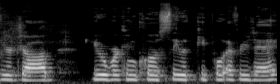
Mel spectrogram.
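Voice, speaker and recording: The speaker is a woman with a fairly high pitch. She talks at a very fast pace. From Massachusetts, US. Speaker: college student, guest interviewer. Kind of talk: interview.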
